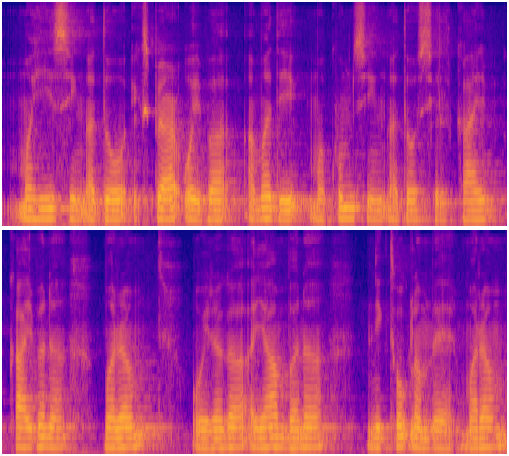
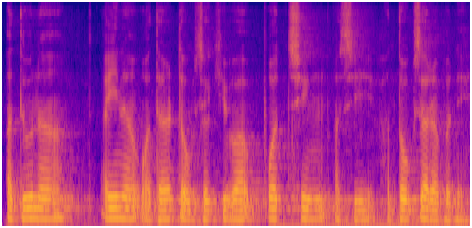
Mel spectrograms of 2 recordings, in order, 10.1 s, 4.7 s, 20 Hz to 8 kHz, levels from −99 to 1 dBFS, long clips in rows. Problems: background sounds at intervals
